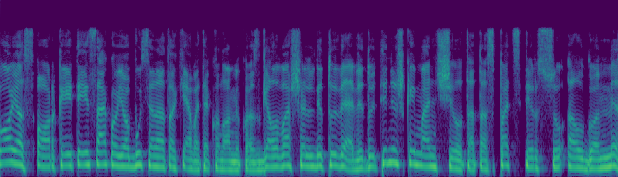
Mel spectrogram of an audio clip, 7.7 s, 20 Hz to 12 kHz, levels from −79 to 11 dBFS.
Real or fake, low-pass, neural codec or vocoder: fake; 7.2 kHz; codec, 16 kHz, 16 kbps, FunCodec, trained on Chinese and English, 50 frames a second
